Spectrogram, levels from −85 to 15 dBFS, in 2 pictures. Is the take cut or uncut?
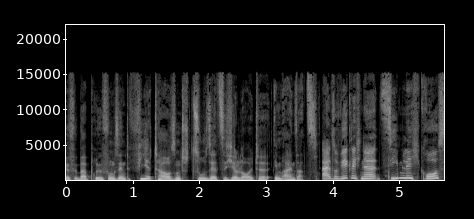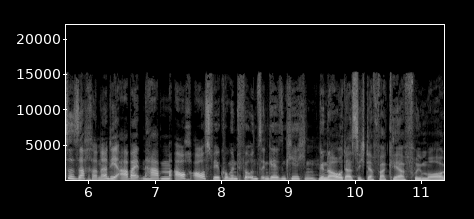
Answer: cut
